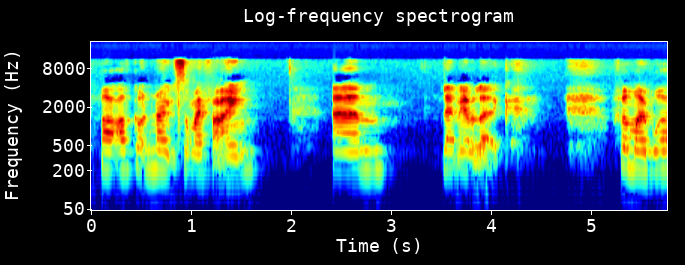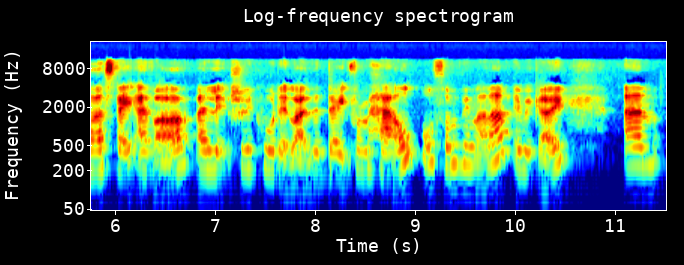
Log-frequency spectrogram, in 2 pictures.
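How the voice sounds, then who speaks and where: Creaky-voiced young British woman, chatty. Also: mid-range voice, fairly bright tone. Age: young adult. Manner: candid, rambling, frequent "like". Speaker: vlogger. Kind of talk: casual chatty Q&A to camera.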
